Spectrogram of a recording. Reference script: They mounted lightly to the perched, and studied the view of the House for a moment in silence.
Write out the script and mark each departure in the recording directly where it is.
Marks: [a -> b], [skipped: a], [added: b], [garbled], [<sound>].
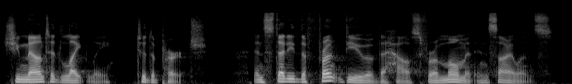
[They -> She] mounted lightly to the [perched, -> perch] and studied the [added: front] view of the House for a moment in silence.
